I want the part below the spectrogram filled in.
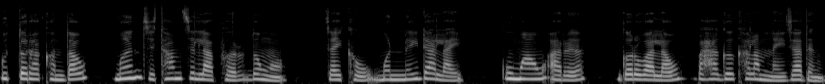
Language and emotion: Bodo, neutral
